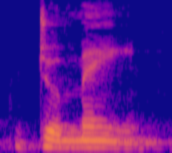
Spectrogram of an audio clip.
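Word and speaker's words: demesne: understand in the poem this word here is actually pronounced domain okay and it is a Norman word now those of you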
